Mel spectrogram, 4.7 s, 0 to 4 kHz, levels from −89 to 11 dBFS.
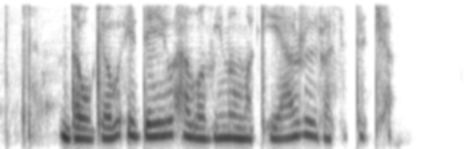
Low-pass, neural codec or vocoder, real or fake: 3.6 kHz; codec, 16 kHz, 16 kbps, FunCodec, trained on LibriTTS, 50 frames a second; fake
